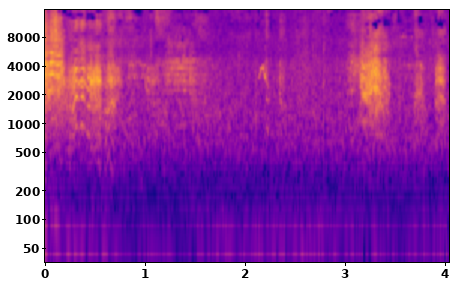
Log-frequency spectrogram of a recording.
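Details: A group of silver gulls recorded at medium close range in Perth, Australia, with surf behind: rough squawks open the recording, then a quieter stretch, then a loud harsh burst near 3.2 seconds and a short final squawk, all over continuous wash.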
